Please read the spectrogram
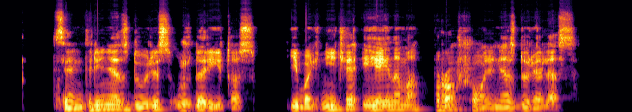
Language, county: Lithuanian, Panevėžys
